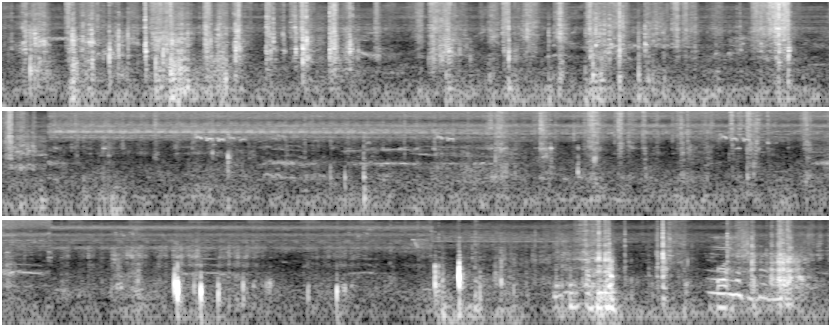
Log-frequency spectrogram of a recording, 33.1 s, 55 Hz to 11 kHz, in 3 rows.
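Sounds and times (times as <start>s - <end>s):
high-pitched insect drone: 11.4s - 30.5s.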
